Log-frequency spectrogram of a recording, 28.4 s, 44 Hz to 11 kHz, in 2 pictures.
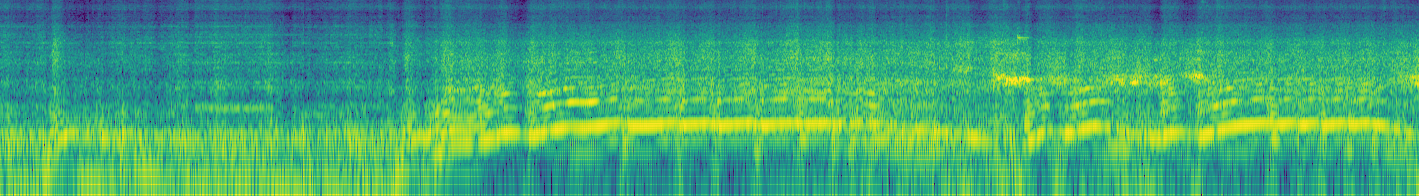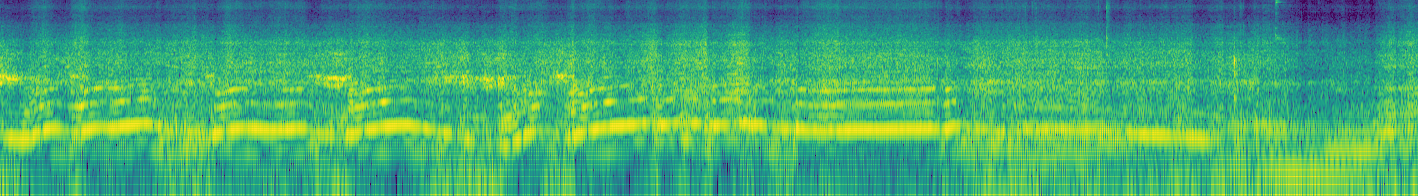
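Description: BMW 320i race car engine heard from inside the cabin, revving hard through a slalom. After a low rumble, the revs climb and hold high, then rise and fall over and over as the driver accelerates and lifts between the cones.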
